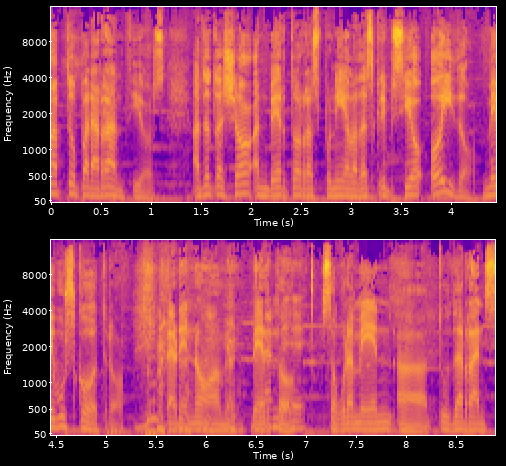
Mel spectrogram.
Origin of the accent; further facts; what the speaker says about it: Solsona, Catalonia, Spain; Berto Romero és de Cardona, el poble veí de Solsona, és a dir, del meu poble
